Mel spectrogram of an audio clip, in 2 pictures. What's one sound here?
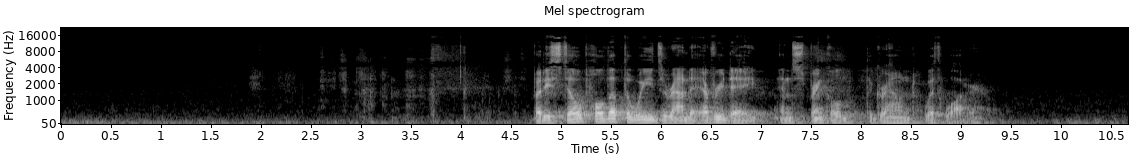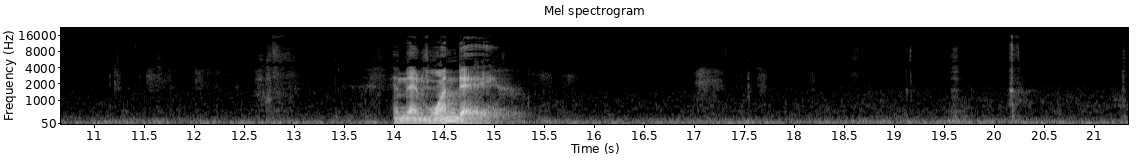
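Stiff book pages turn.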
